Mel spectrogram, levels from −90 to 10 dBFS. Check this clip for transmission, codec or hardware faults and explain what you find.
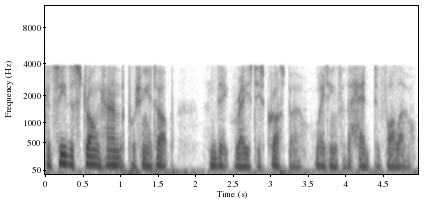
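One transmission fault appears, on a telephone-band G.711 path that cuts everything above 4 kHz. Packet loss with pitch repetition occurs from 0.96 to 1.00 s, where about 40 ms of audio is missing, which fits two lost 20 ms packets. The receiver bridged the gap by repeating the last pitch period, so instead of a hole the sound briefly holds and turns slightly buzzy. Unlike a plain dropout, there is no silence or click.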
